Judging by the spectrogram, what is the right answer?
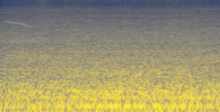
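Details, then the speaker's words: Car AC blower making a heavy, constant, rough rushing roar, louder than normal airflow. Owner suspects something fell into the blower, or a rat chewed the AC cabin filter and left debris; a bad smell is also blamed on rats. "इतनी भयानक आवाज़ आ रही है इसके अंदर से, यानी जैसे कि एसी के ब्लोअर में कुछ गिर गया हो"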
